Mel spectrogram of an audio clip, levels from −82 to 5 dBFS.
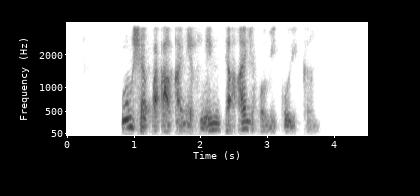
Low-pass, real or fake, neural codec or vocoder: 3.6 kHz; fake; codec, 16 kHz, 1 kbps, FreqCodec, smaller model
